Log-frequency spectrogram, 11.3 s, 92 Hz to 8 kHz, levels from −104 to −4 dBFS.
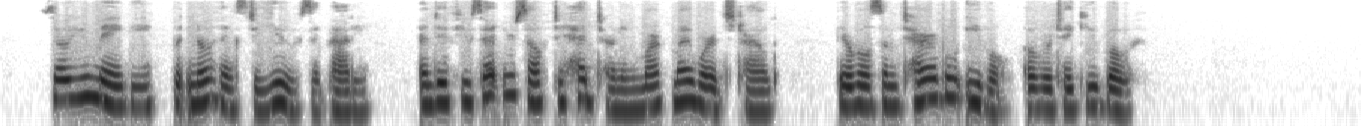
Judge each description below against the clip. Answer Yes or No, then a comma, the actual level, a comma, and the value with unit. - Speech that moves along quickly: No, average, 165 wpm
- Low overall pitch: No, high, 195 Hz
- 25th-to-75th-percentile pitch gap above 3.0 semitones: Yes, average, 4.2 semitones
